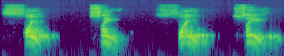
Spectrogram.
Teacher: Maka cara membacanya adalah dengan memberikan tebal di bagian awalnya, lalu di akhir tipis. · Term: tafkhim awalan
